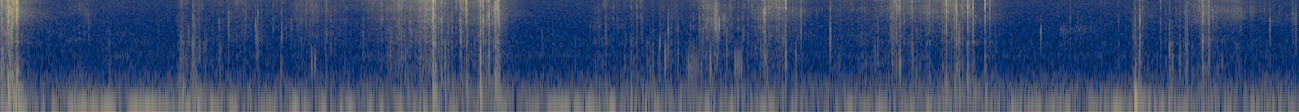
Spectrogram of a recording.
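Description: Fingertips and short nails scratch and tap the paper labels on top of a medium, closed, hollow corrugated cardboard shipping box. A steady run of dry, papery scratching and crinkling is broken by sharper taps. A low, hollow thump from the box sits under the bright scrape.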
